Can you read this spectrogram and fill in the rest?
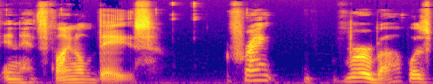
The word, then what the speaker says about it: Vrba: Francis Allen Ruba, it's spelled V-R-B-A, of Marengo. Francis Allen Ruba, known as Frank, 81, of Marengo, Iowa, passed away May 6, 2023, at Compass Memorial Healthcare in Marengo.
